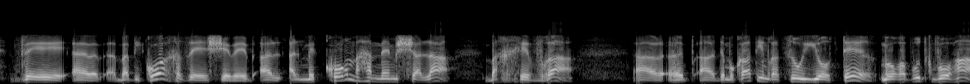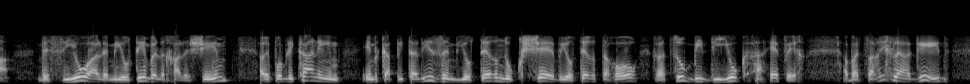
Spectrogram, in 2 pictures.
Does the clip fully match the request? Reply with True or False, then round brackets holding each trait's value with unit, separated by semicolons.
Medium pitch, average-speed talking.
False (150 Hz; 85 wpm)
